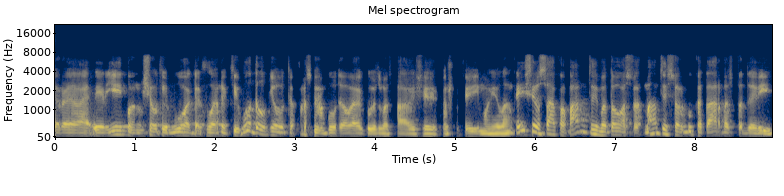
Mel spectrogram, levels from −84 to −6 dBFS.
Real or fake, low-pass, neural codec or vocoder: fake; 7.2 kHz; codec, 16 kHz, 2 kbps, X-Codec, HuBERT features, trained on general audio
